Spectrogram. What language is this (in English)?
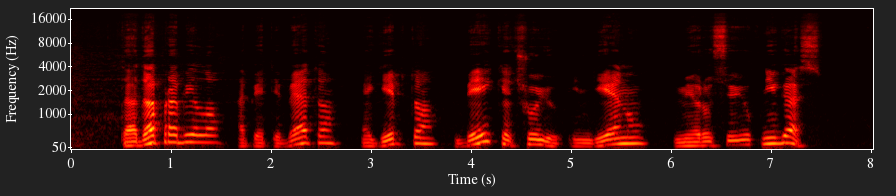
Lithuanian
